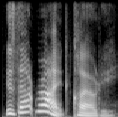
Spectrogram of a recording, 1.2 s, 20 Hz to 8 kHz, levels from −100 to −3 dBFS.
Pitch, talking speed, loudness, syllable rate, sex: 250 Hz, 205 wpm, -17 LUFS, 5.5 syllables/s, female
